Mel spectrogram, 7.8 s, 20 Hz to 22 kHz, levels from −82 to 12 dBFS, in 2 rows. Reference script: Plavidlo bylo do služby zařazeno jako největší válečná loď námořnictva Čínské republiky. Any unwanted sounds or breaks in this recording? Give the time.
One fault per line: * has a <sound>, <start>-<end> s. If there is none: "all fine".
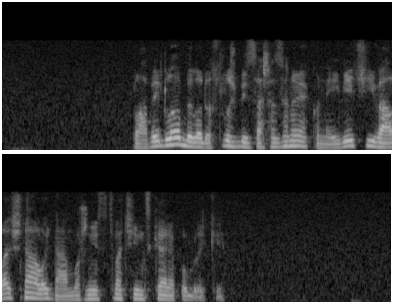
all fine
